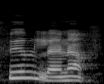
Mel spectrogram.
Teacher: சுகூன் பெற்ற ராவுக்கு முன் இருக்கக்கூடிய எழுத்துல கஸ்ரா அதாவது ஜேர் இருக்கும்போது இந்த ராவை லைட்டாதான் சொல்லணும்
